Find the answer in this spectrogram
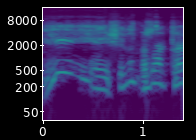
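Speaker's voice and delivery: very high, put-on old crone voice.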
